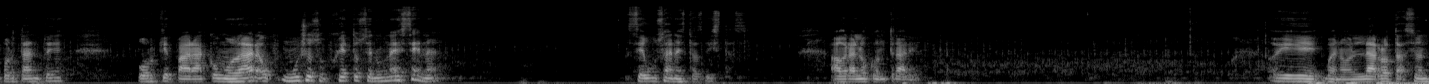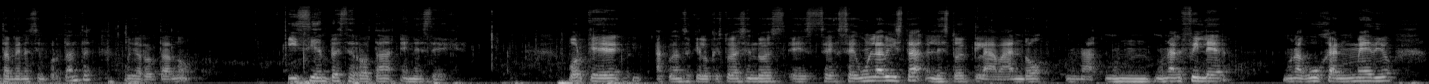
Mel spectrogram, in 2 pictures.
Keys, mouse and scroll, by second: 5.2 Escape, 6.2 click, 8.4 middle click, 9.3 g, 11.6 Escape, 14.2 click, 15.4 r, 17.2 Escape, 17.5-17.8 scroll up 1, 18.0 middle click, 19.2 shift+r, 20.0 alt+Tab, 20.4 Escape, 20.5 Escape, 22.6 click.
